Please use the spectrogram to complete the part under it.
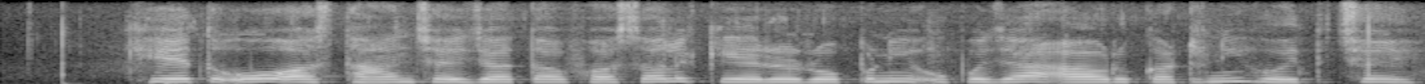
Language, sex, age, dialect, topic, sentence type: Maithili, female, 25-30, Bajjika, agriculture, statement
